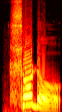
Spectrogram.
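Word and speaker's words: pseudo: psychiatric copy silent है सोडो सोडो का मतलब है जाली सोडो का प साइलेंट है नो नो का मतलब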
